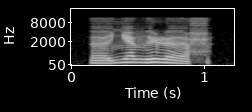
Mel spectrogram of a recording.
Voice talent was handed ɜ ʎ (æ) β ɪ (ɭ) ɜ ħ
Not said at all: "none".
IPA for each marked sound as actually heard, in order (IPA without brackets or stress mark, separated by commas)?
æ, ɭ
